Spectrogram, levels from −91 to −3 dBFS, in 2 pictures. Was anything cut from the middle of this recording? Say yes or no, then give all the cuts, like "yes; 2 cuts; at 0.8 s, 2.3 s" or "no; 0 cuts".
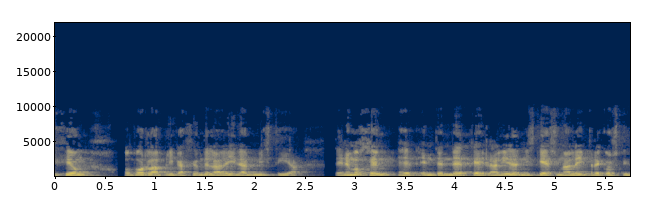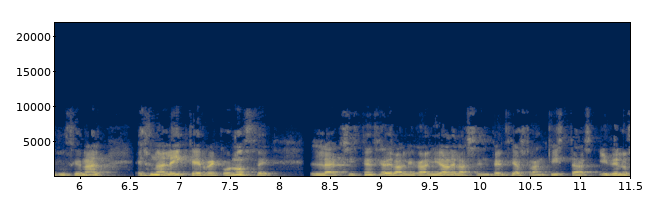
no; 0 cuts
